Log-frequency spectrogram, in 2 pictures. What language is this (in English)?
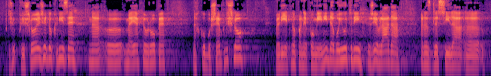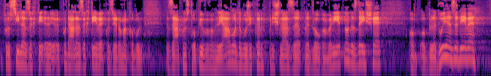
Slovenian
